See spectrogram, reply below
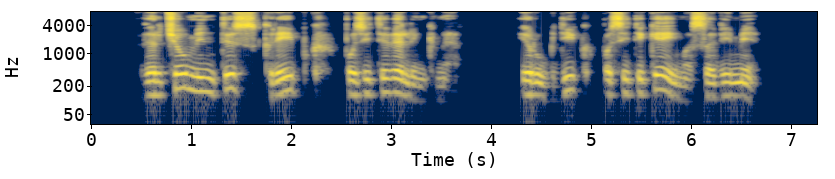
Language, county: Lithuanian, Šiauliai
